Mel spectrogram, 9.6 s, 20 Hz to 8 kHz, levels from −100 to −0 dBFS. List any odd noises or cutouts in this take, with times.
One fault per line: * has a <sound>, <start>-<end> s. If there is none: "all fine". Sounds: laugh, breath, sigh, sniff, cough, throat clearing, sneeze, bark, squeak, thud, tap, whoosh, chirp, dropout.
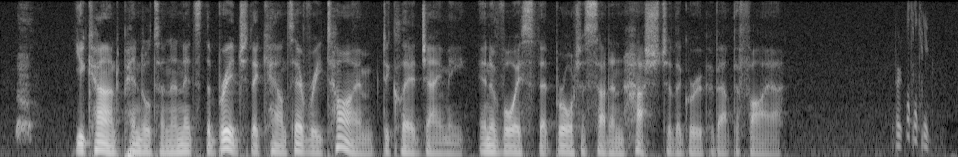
* has a bark, 0.1-0.4 s
* has a chirp, 8.9-9.4 s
